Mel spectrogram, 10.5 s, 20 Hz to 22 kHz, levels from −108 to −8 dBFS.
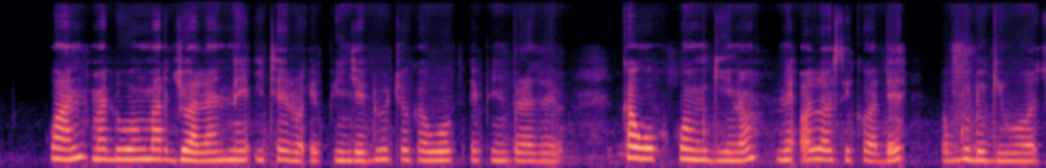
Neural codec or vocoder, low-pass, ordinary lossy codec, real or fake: codec, 44.1 kHz, 7.8 kbps, DAC; none; none; fake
